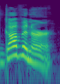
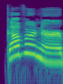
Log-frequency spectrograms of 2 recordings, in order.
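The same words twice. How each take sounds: First: The first R sound is dropped. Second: The first R sound is pronounced.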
